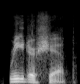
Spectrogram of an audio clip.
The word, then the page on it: readership: American English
